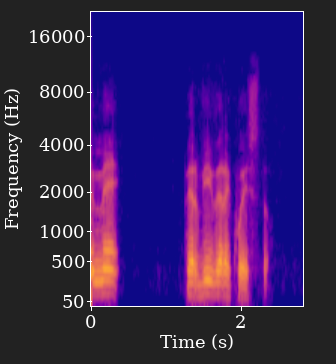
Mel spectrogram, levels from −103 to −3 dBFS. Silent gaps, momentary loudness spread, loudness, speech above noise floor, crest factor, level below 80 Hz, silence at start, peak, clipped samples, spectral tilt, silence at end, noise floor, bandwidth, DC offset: none; 12 LU; -32 LUFS; over 59 dB; 18 dB; -78 dBFS; 0 s; -16 dBFS; under 0.1%; -6.5 dB/octave; 0.5 s; under -90 dBFS; 9.6 kHz; under 0.1%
